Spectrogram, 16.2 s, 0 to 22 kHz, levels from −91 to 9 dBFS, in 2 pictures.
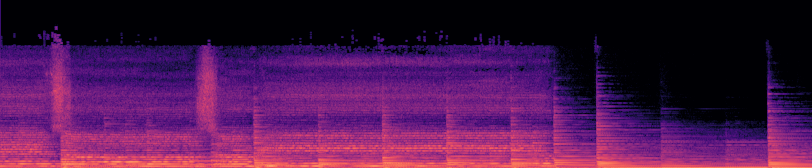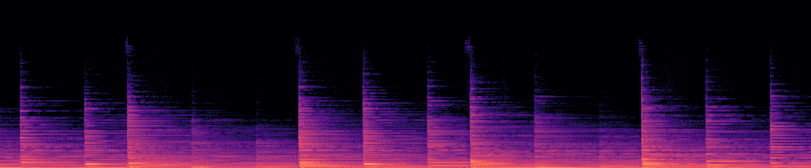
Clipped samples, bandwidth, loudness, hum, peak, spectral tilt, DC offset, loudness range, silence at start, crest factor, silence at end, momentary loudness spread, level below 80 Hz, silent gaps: under 0.1%; 16.5 kHz; -21 LUFS; none; -4 dBFS; -5.5 dB/octave; under 0.1%; 5 LU; 0 s; 16 dB; 0 s; 10 LU; -34 dBFS; none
